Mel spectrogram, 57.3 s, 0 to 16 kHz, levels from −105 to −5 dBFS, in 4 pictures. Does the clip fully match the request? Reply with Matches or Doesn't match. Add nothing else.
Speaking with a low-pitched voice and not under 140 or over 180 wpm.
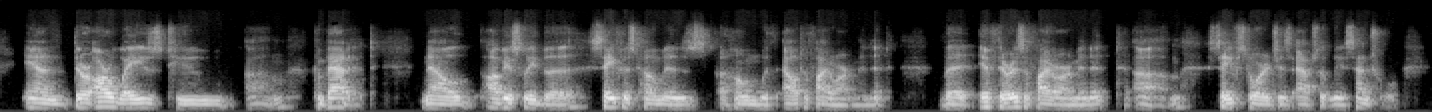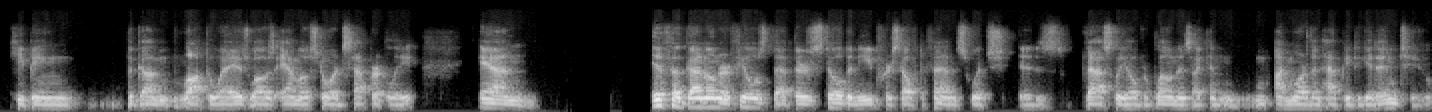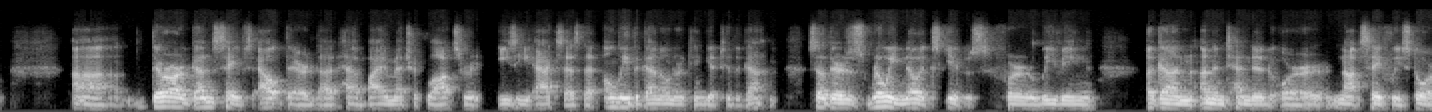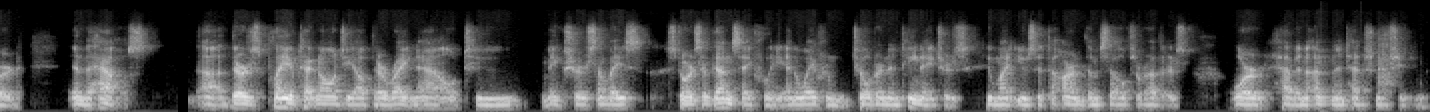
Matches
